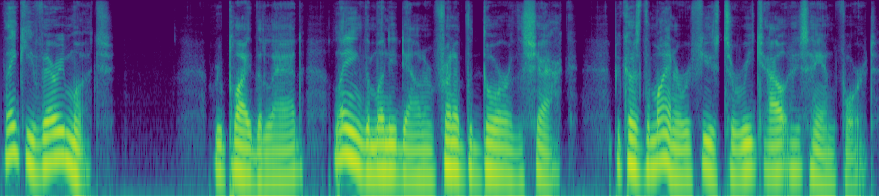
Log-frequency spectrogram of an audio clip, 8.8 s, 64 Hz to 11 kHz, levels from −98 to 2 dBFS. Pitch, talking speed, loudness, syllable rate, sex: 125 Hz, 210 wpm, -17 LUFS, 5.6 syllables/s, male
